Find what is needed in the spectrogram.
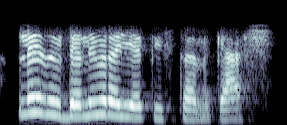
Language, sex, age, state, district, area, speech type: Telugu, female, 30-45, Andhra Pradesh, Chittoor, urban, conversation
